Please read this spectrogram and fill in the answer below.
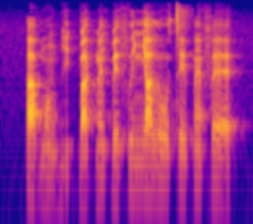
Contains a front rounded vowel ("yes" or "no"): no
